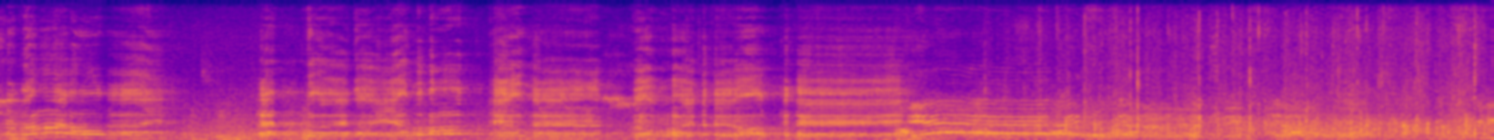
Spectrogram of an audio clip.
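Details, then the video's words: A yellow-naped Amazon parrot, a kind normally found in Central American forests, sings for a treat in a clear, human-like voice with sliding, wavering notes while a crowd murmurs and applauds. "this awesome parrot is singing in a clear voice"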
